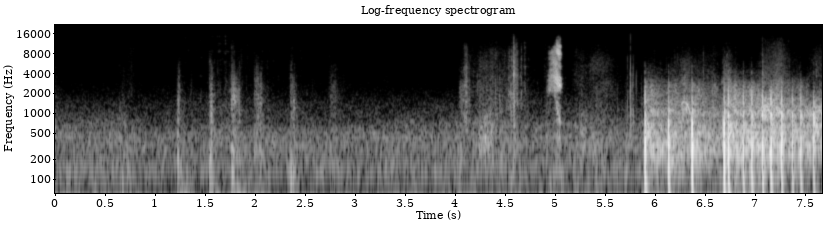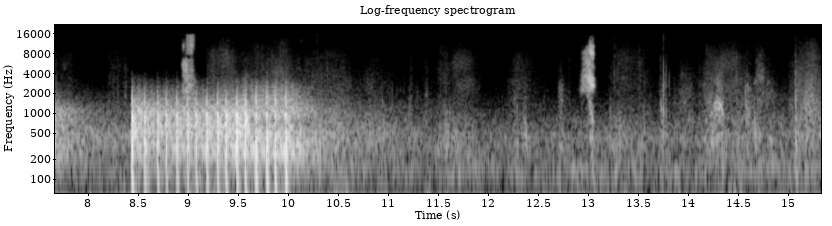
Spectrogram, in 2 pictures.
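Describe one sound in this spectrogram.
Footsteps run over dry ground.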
